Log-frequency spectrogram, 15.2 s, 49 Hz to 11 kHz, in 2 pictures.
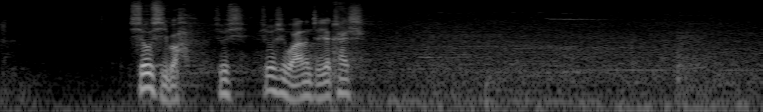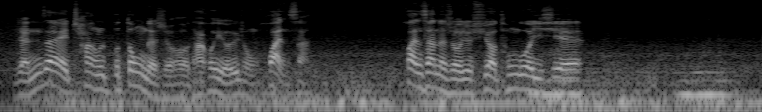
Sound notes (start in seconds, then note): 4.2 noise of traffic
